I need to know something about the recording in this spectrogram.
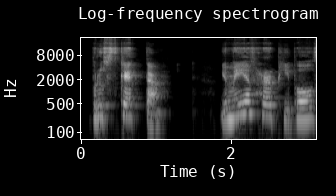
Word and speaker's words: bruschetta: Next is the C sound ch in words like bruseta. You may have heard people saying bruschetta but that is not correct.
